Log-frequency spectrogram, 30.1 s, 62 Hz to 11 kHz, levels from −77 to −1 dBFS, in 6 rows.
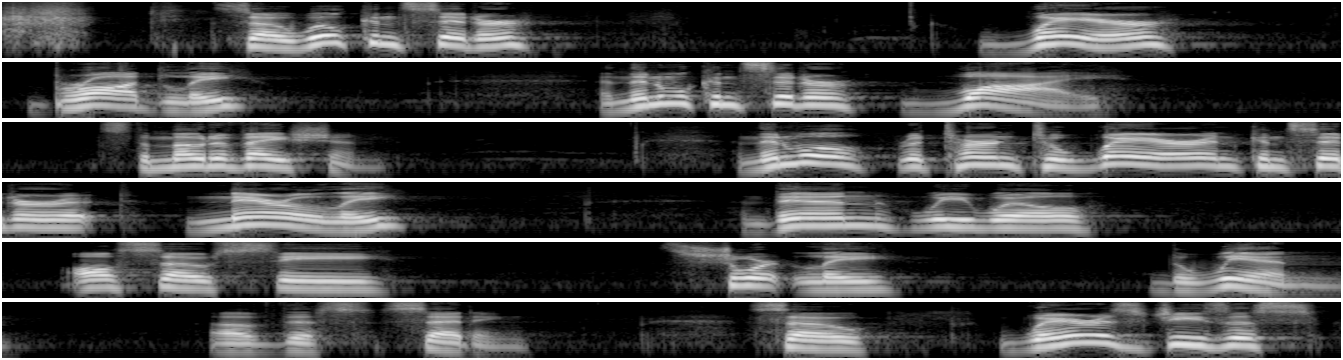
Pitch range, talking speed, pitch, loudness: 160-215 Hz, 80 wpm, 185 Hz, -18 LUFS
